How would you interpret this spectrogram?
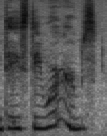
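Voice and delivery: plain reading voice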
